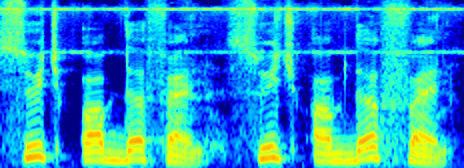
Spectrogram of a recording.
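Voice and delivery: very slow, word by word; slow dictation. Shown as a demonstration. Teacher dictating the English line to students, very slow. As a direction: spell it out slowly for the class. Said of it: "teacher reading the sentence slowly".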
